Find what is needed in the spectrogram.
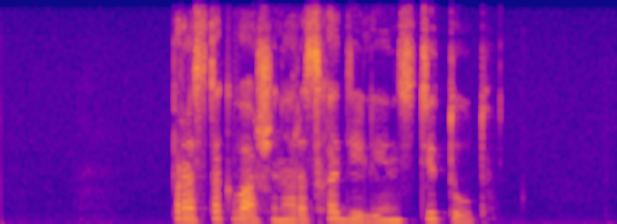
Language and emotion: Russian, neutral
